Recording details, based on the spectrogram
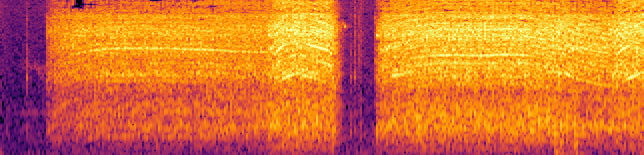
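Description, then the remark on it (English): A power drill whirs loudly and steadily as it bores a pilot hole down into a plastic part held in a vise, briefly stopping for a moment before spinning up again and running to the end; no one speaks. “Okay, so I'm gonna stick this thing in a vise and drill down into the plastic thing that's holding it.”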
